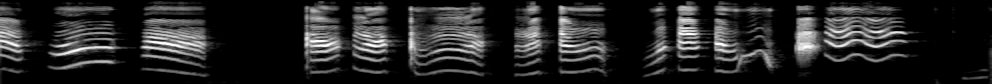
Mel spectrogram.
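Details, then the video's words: A multilingual pet parrot repeats phrases such as "give me kiss" in rapid, high-pitched squeaky syllables with wavering, bending tones, about a dozen bursts over five seconds, ending with a faint low human voice. "Parrot sound ❤️My parrot can speak Hindi , English, Urdu,Kannada Malayali and Telugu"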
